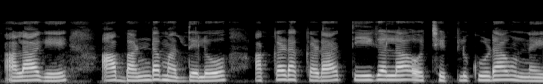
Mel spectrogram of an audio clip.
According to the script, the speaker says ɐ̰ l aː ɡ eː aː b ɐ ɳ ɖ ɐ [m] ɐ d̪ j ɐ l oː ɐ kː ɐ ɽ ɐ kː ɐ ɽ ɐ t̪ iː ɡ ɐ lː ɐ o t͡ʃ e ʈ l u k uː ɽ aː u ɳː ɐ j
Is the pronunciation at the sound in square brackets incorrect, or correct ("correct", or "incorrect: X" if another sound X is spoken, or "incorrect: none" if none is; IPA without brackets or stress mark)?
correct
